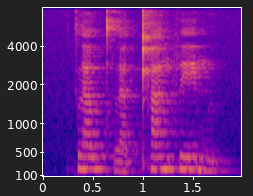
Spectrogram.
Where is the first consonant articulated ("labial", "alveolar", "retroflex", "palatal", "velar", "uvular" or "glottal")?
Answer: velar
